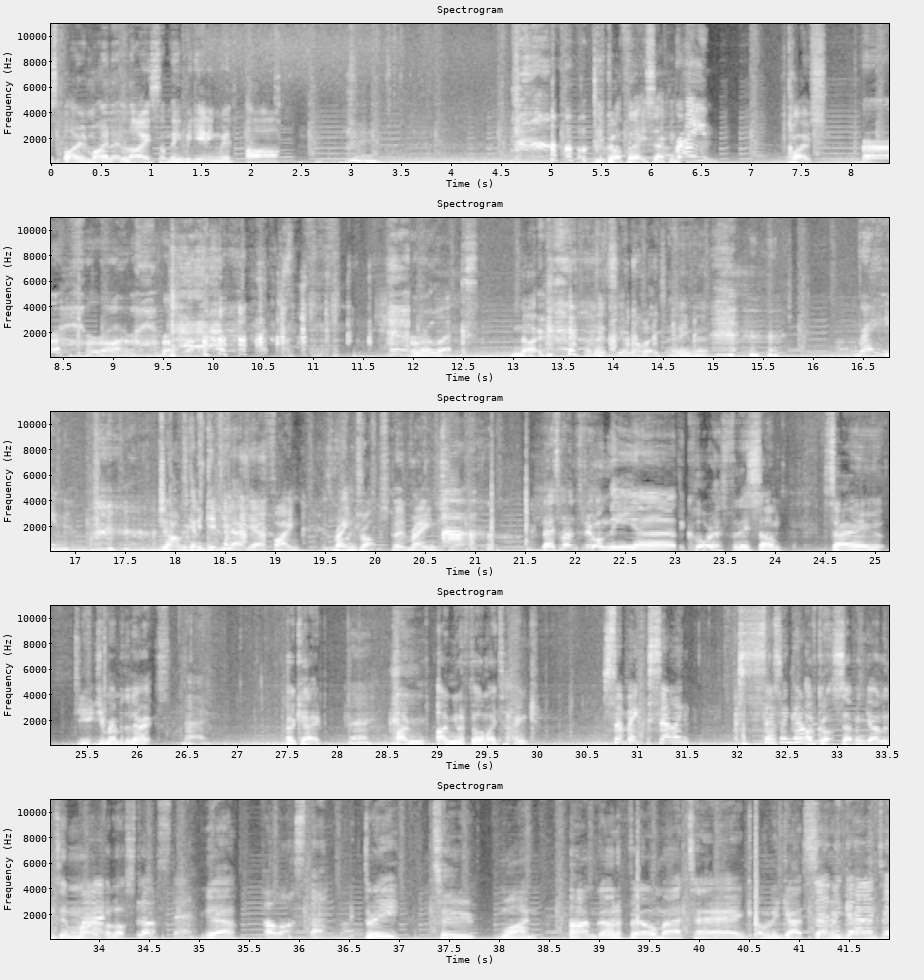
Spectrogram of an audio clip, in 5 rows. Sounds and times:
Music: 0:00.0 - 0:23.2, 0:26.5 - 0:41.9
Speech: 0:11.7 - 0:15.0, 0:17.8 - 0:21.0, 0:30.7 - 0:41.9.

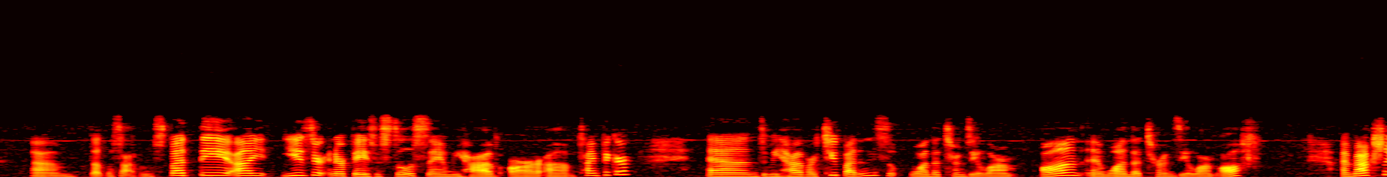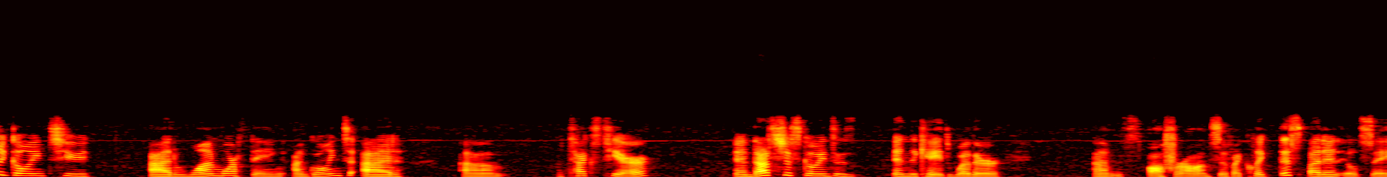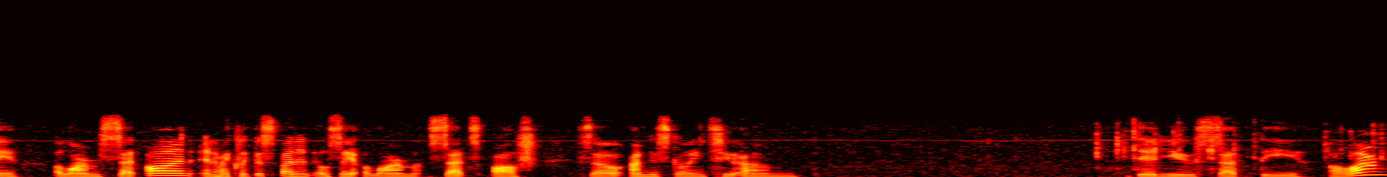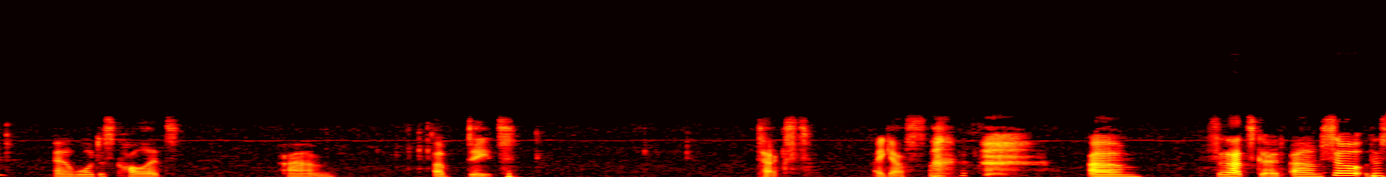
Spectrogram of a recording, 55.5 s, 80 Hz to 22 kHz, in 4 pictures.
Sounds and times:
Speech: 0:00.4 - 0:06.3, 0:07.1 - 0:12.6, 0:13.4 - 0:14.8, 0:15.4 - 0:17.9, 0:18.5 - 0:18.9, 0:19.5 - 0:20.4, 0:21.2 - 0:23.8, 0:24.8 - 0:35.7, 0:39.1 - 0:43.4, 0:44.4 - 0:45.0, 0:46.0 - 0:46.8, 0:49.2 - 0:49.7, 0:50.4 - 0:51.2, 0:52.5 - 0:53.0, 0:53.8 - 0:55.4.

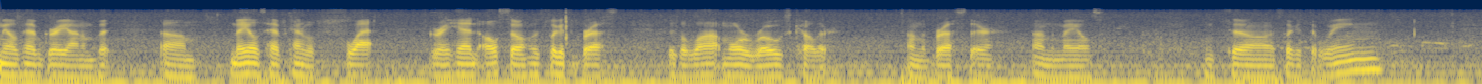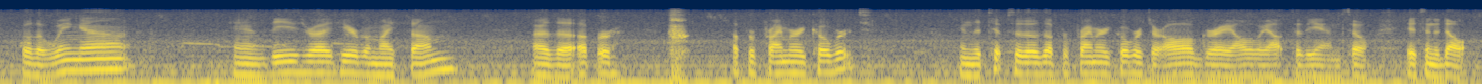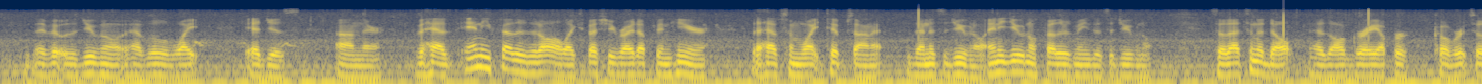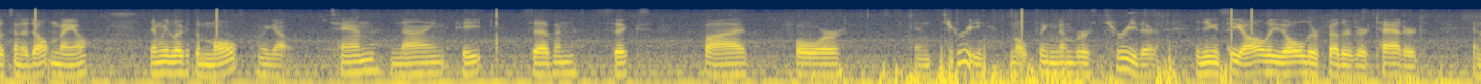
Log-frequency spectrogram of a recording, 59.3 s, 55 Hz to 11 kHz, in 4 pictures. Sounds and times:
Speech: 0:00.0 - 0:08.4, 0:09.0 - 0:11.1, 0:12.0 - 0:13.9, 0:15.0 - 0:16.2, 0:17.1 - 0:19.4, 0:20.2 - 0:23.6, 0:24.4 - 0:41.2, 0:41.8 - 0:45.4, 0:46.0 - 0:52.9, 0:53.6 - 0:59.2
Bird: 0:13.0 - 0:15.4, 0:16.0 - 0:18.6, 0:21.4 - 0:22.2, 0:30.8 - 0:32.9.

